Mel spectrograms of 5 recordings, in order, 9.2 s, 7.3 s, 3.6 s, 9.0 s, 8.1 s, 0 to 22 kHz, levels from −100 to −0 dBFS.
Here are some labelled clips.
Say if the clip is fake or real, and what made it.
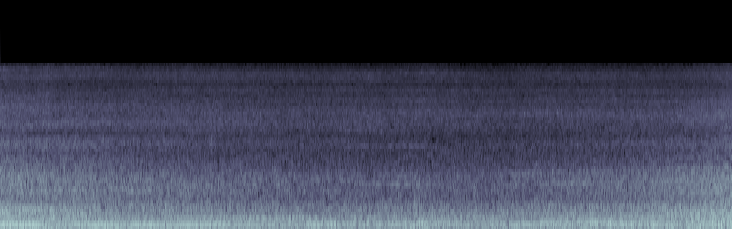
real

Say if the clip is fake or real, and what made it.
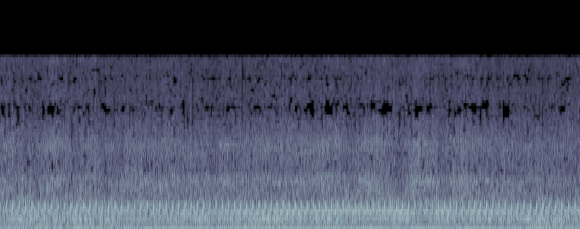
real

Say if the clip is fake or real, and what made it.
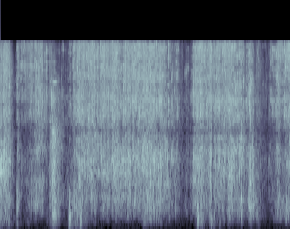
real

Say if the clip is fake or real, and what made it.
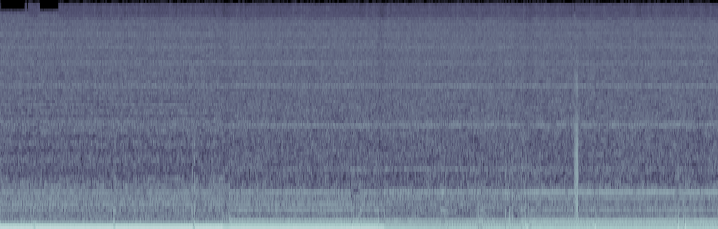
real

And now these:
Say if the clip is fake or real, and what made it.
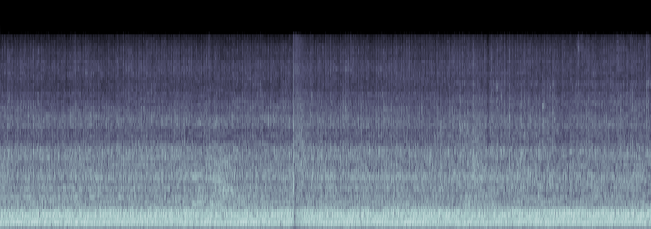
real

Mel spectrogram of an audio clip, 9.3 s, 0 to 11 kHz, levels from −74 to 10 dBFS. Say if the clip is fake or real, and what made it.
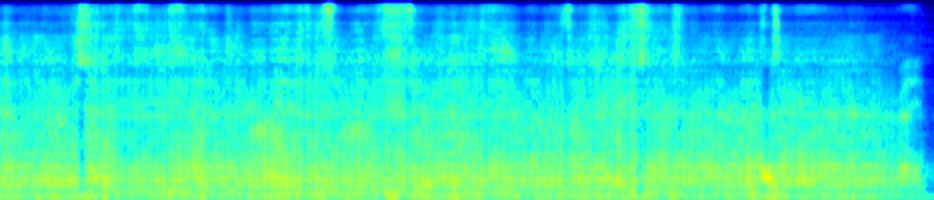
fake, vocoder, Vocos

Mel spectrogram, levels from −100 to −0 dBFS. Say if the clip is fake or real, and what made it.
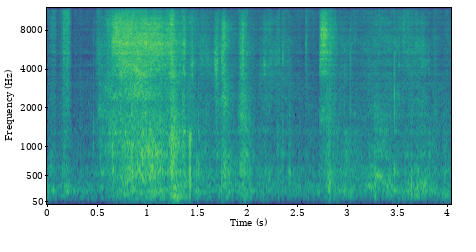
fake, codec, HILCodec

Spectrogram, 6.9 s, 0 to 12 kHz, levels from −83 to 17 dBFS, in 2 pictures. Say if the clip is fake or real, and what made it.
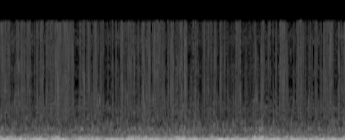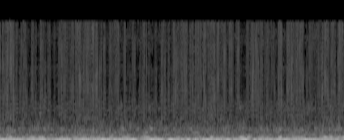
fake, vocoder, BigVGAN v2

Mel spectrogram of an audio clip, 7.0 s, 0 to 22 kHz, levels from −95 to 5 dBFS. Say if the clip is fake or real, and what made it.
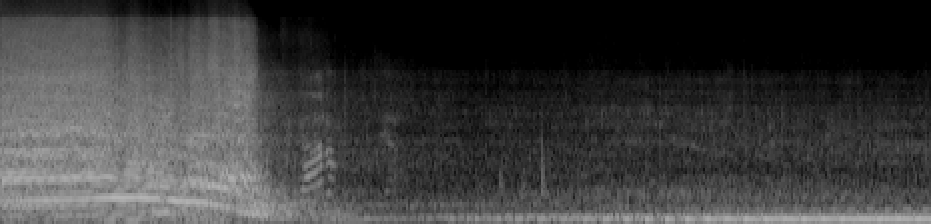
fake, autoencoder, DAC-VAE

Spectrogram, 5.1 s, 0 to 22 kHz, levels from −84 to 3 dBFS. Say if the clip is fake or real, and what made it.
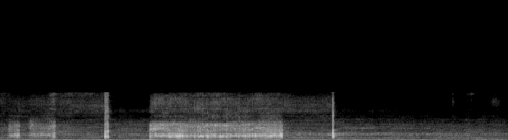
fake, codec, SNAC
